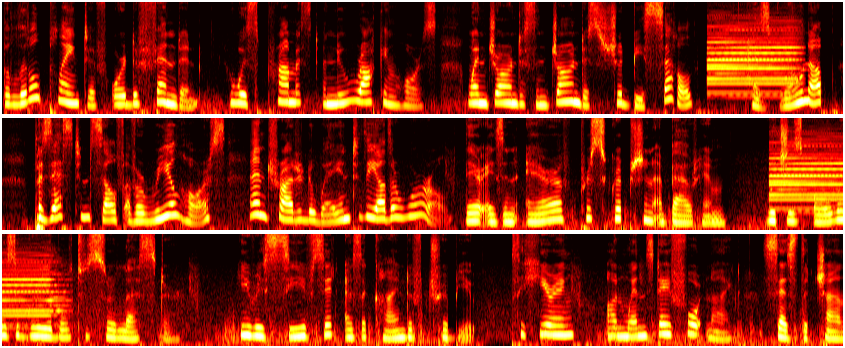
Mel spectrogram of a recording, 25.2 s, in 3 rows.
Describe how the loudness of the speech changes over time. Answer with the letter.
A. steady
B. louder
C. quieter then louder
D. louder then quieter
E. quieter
A.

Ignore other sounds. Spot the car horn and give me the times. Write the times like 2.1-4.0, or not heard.
7.0-8.1, 16.1-17.6.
